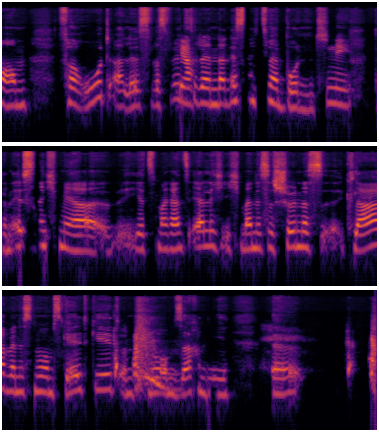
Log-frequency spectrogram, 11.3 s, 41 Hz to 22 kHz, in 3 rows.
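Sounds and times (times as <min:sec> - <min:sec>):
speech: 0:00.0 - 0:11.2
single loud sneeze: 0:08.6 - 0:09.2, 0:11.0 - 0:11.2.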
